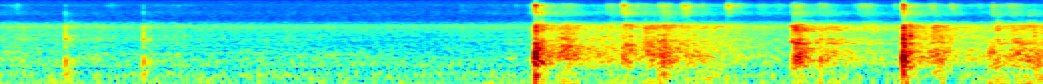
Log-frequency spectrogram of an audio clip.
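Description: A tennis ball bounces repeatedly on the court before a serve.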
